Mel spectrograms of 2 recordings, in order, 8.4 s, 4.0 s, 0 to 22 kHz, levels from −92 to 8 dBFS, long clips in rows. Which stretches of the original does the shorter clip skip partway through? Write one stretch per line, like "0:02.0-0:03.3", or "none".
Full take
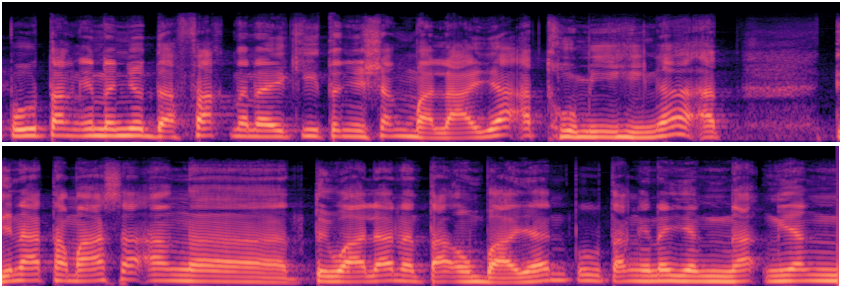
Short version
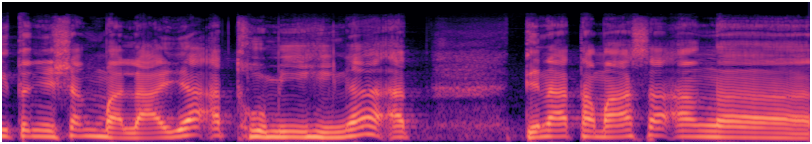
none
